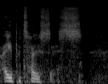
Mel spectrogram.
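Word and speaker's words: apoptosis: is a process called a pitocin that's a Greek words it's got a silent P which is a bit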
